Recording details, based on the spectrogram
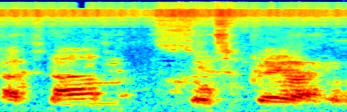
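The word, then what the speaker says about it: חתם סופר: And when he wrote his writings in Hebrew, he preferred to refer to himself as the Khatam Sofer. That would be a Sephardi pronunciation, or at least a poor imitation of a Sephardi pronunciation, which means the seal of the scribe.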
